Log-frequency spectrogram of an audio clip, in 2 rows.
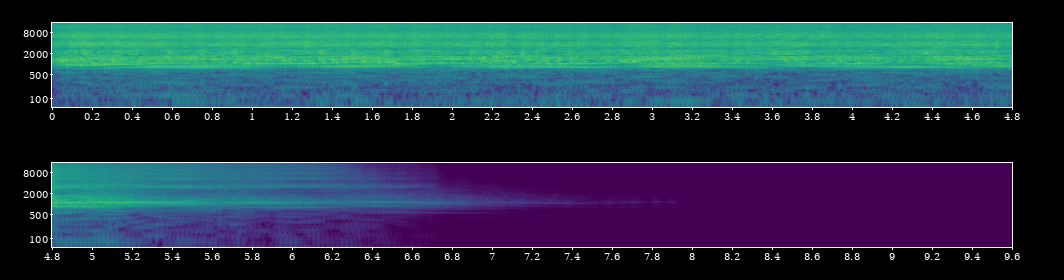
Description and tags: FL studio 12
VSTI: 3x Osc-C3
Tone: C3
Tempo: 100
Maximus: mid-triggered gate
Reeverb: acoustic drums
Vocodex: old school
FL Filter: retro
F Fast Dist: the heat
